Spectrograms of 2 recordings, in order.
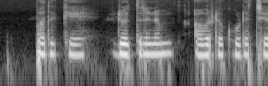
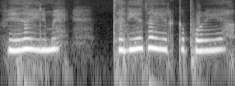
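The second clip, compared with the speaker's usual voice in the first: high, loud, tearful crying voice; sobbing grief; 7 semitones higher, 9 dB louder than usual. Acted. Veda telling Stella her parents died, sobbing loudly. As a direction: wail the news through tears.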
